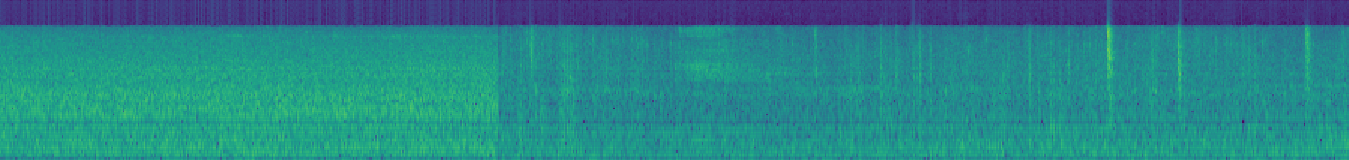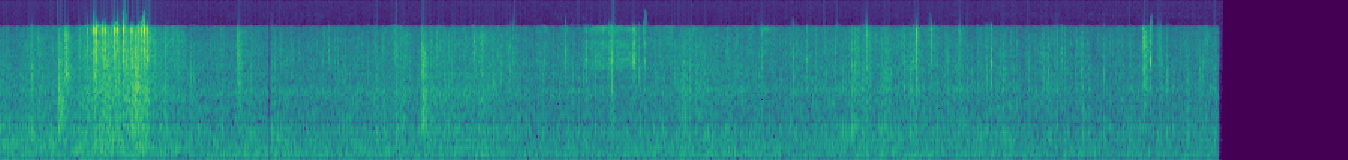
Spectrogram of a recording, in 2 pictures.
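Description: Car driving, heard from inside the cabin: steady road and engine noise on a sealed road, then, from about three seconds in, travelling on a gravel track with many sharp ticks and crackles from the loose surface and a louder rattle near ten seconds in. The sound cuts off suddenly near the end.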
